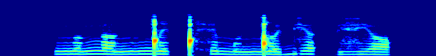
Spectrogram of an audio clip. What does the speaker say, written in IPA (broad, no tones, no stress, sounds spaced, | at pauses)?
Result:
ŋ ʊ ŋ ʌ ŋ ə ŋ͡ǃ ɪ ǃʰ ɪ m u ŋ͡ǃ ʊ bʲ ʌ | vʲ ɔ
